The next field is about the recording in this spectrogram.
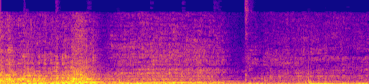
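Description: A single deep, rumbling big-cat roar, loud and close, with a rough growling texture that swells and fades over a couple of seconds, no voices present.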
